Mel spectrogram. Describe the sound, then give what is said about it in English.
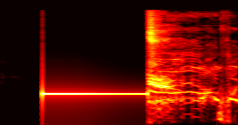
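A single loud, steady censorship bleep at a pure, mid-high pitch holds for about a second, then cuts off abruptly as voices come in right after. “That might have been beeped out.”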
